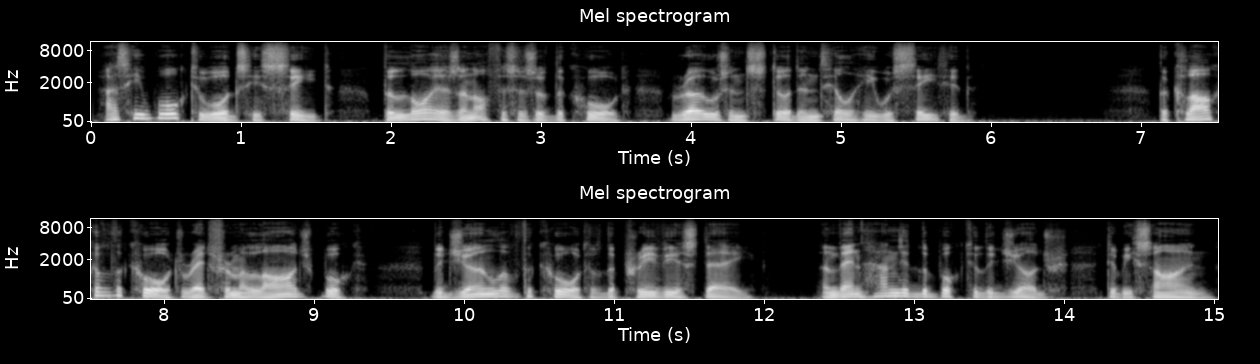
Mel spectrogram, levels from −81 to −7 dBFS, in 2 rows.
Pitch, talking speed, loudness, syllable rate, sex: 100 Hz, 200 wpm, -21 LUFS, 5.3 syllables/s, male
